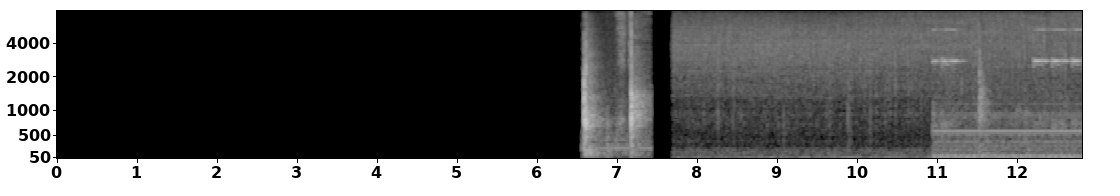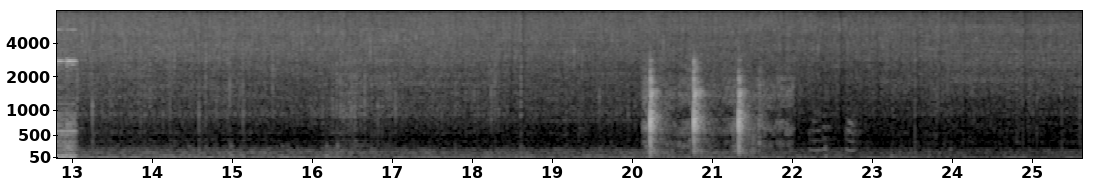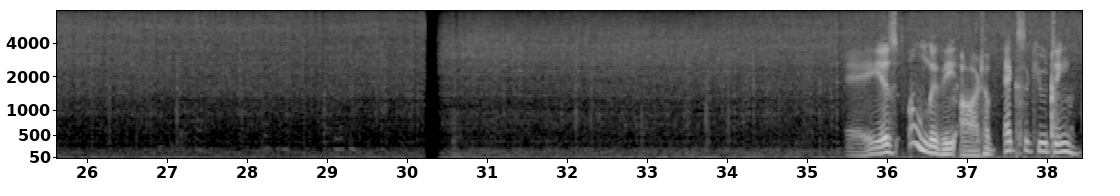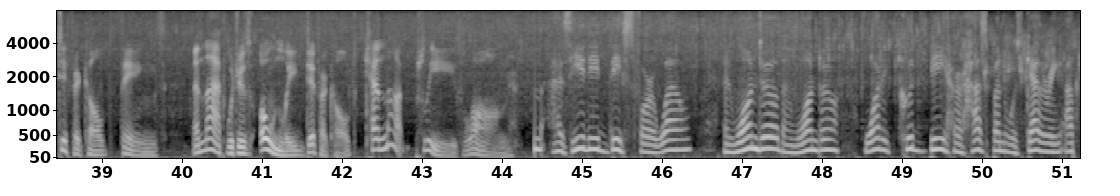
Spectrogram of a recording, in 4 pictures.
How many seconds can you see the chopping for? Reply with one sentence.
The chopping can be heard for 4 seconds in total.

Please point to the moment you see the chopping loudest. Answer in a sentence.
The volume of the chopping peaks at 7 seconds.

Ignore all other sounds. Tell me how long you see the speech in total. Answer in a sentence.
You can hear the speech for 16 seconds altogether.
